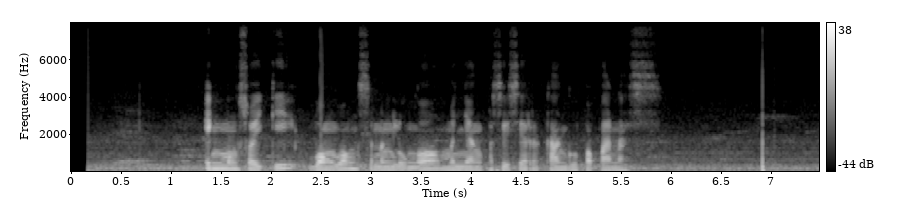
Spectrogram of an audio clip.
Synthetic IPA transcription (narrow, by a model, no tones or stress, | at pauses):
ʔɪŋmɔŋsɔikiwɔŋwɔŋsənəŋluŋɔməɲaŋpəsisɪrkaŋɡopəpanas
